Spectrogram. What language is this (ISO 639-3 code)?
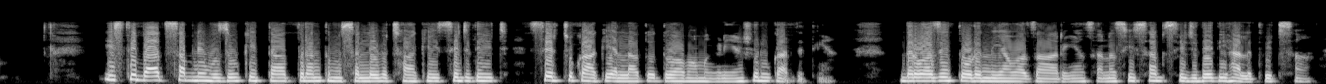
pan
